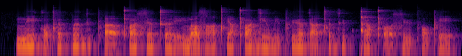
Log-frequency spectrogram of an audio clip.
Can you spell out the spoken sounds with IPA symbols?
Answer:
m e ɡ ɔ̰ tʼ ə p ə ɡ ʏ pʼ a̰ qʼ ʏ s ə kʼ ə ɾ ḛ m ə̰ zˤ a tʼ e qʼ ø ɡ e w ɪ pʼ ʏ ɐ̯ ɡ a̰ tʼ ə ɡ ʔ ʏ p ǃ ʏ qʼ ɔ̰ s ʏ pʼ ɔ pʼ e

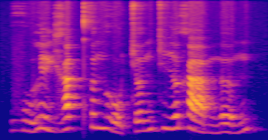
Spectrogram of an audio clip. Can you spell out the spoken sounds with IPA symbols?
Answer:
v u˨˩˦ l e˨˩ j ɣ a˦˥ t̚ t̪ʰ ə˧ ŋ ɣ o˨˩˨ c əː˧˥ ŋ c i˧˥ ə̯ x aː˨˩ m n ə˨˩˦ ŋ

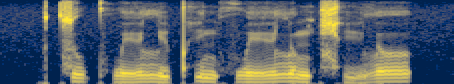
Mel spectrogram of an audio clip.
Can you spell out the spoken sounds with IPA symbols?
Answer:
t͡s u˥˩ pʰ w e˧˥ ɪ̯ l ḭ˨˩ pʰ i˥˩ n f w e˧˥ ɪ̯ l ʊ˥˩ ŋ t͡ɕʰ ḭ˨˩ l ɤ˥

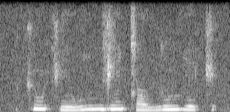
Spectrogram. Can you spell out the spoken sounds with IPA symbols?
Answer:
t͡ʃ ũ˦˨ t͡ʃ ẽ˨ w i˦ n d͡ʒ ẽ˦ c ʌ˨ u̯ n z ũ˦ ʎ e˦ t͡ʃ

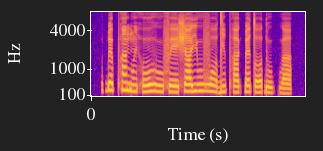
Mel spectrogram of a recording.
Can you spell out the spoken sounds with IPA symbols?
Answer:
ɓ ɛ˦ pʰ ã˦ ɡʷ ĩ˨ h oː˨˦ ɣ uː˨ f eː˨ ʃ a˦ j uː˦ v ɔ˦˨ d i˦ pʰ a˦ k͡p ɛ˦ t ɔ˨˦ ɗ uː˨ kʷ a˨

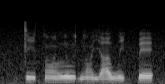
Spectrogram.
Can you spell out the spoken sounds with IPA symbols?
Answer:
t i˨ t ɔ̃˧ l u˧ d ɔ̃˨ j a˨˦ w i˦ k͡p e˦

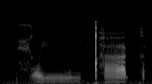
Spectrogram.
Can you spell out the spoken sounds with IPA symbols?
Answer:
ç o j mː i ǃʰ a k

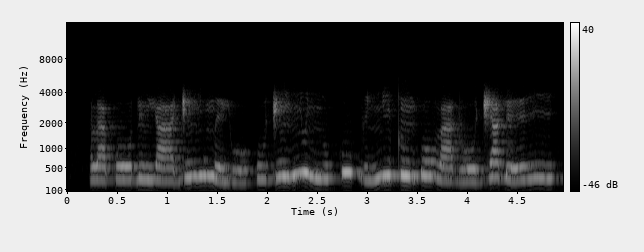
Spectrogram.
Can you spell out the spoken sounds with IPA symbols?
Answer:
l a˨ p oː˨ ɗ ĩ˨ j aː˨ d͡ʒ ĩ˦ ŋ u˦ m e˨ j u˨ | u˨ d͡ʒ ĩ˦ ɲ ʊ˦˨ ɲ u˨ k u˦ b ɪ˨ ɲ i˦ t ũ˦ ɓ o˦ β a˨ d oː˨ d͡ʒ a˦ ɗ eː˨˦ ɣ i˦

